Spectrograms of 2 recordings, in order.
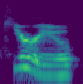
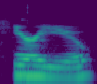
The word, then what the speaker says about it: Kiryu: But you'll always have Kiryu.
